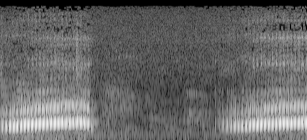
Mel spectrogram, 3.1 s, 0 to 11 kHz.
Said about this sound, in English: This is their pet cat, Smokey. Is that a cat? They got her 3 years ago from a rescue centre, and she's been purring ever since. And this cat never shuts up, even when she's eating. On this reading, she's made it up to 81 decibels.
